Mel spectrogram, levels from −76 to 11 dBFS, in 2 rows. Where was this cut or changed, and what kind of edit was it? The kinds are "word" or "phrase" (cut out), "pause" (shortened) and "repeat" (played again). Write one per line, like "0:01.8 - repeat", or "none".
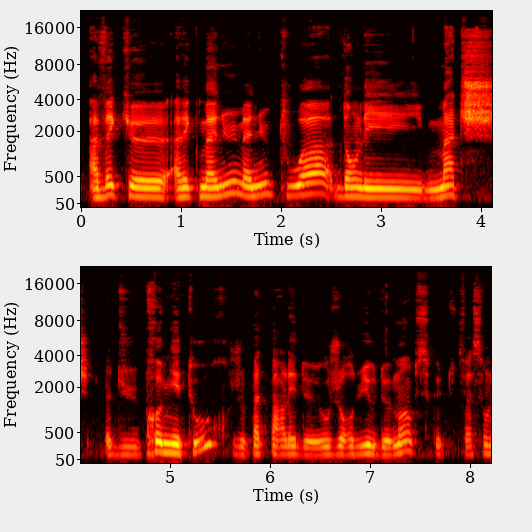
0:02.0 - pause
